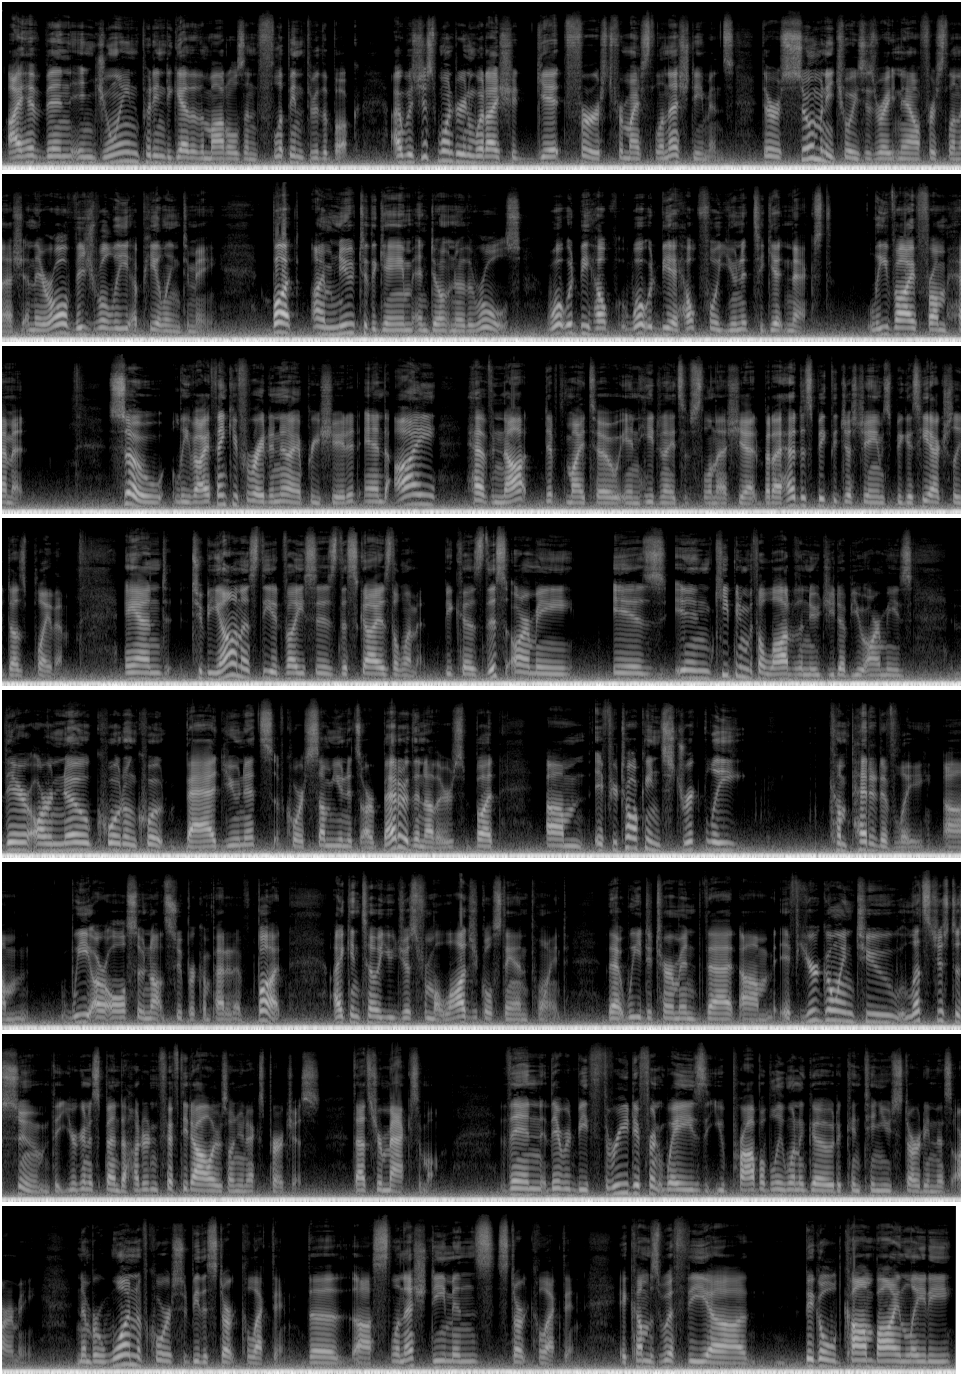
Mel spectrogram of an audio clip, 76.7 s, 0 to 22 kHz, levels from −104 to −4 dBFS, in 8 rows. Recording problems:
low rumble; loud; throughout; 4 dB below the speech

